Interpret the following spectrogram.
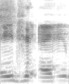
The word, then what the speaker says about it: Aja: AJA, like the Steely Dan album. I was just gonna say, which is Asia, but It is exactly like the Steely Dan album, except that it's not pronounced that way. correct. Okay, it's Aja.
